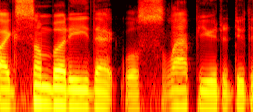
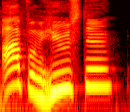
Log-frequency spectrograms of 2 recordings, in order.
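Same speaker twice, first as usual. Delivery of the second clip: very high with slight street-style delivery; 14 semitones higher than usual.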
